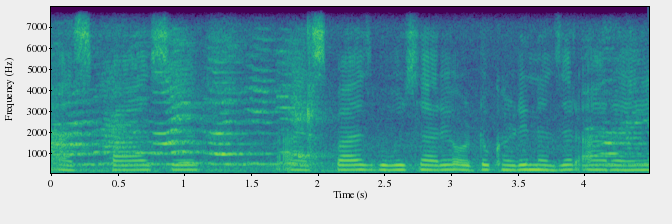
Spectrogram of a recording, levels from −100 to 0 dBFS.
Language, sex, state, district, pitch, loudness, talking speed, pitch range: Hindi, female, Uttar Pradesh, Jalaun, 225 Hz, -23 LUFS, 135 wpm, 220-230 Hz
